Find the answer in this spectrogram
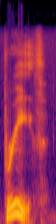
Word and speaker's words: breathe: E for action at the end of breathe. He is inside breathe because he breathes. Breathe rhymes with seethe. Breath rhymes with death.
